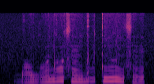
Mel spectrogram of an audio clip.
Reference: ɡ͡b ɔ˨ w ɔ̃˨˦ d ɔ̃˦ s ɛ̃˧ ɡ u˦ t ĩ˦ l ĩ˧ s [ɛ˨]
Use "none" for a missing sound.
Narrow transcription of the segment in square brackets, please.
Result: ɛ̃˨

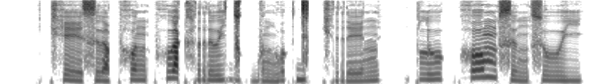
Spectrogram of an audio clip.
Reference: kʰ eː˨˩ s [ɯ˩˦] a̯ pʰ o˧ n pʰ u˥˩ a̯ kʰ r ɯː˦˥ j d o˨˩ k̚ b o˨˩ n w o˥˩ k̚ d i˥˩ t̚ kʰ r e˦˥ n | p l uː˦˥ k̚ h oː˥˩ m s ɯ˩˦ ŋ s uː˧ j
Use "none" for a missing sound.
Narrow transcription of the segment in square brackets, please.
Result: ɯ˩˦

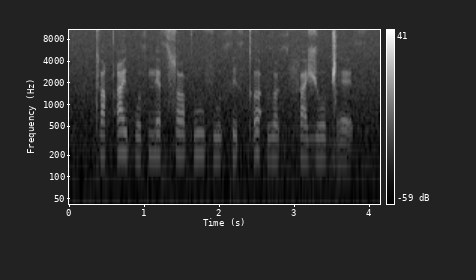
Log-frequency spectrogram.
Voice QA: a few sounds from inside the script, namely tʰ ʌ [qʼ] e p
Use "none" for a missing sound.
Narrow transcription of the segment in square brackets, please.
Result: qʼ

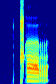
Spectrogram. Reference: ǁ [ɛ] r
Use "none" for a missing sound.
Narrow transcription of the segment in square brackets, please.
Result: ɛ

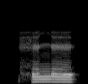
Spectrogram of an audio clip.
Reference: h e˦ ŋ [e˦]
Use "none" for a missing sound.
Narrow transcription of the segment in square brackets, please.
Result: e˦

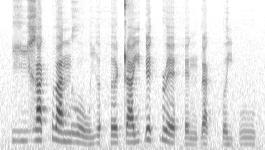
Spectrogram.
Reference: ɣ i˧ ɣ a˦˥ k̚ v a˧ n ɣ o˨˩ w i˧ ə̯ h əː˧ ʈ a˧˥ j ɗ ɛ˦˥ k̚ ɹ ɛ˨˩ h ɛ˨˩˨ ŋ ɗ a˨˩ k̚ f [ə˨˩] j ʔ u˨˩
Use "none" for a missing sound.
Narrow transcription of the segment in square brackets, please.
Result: ə˨˩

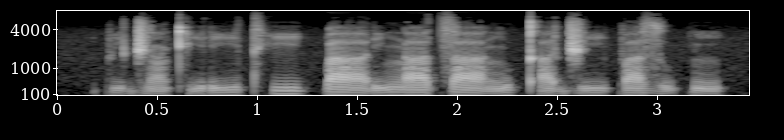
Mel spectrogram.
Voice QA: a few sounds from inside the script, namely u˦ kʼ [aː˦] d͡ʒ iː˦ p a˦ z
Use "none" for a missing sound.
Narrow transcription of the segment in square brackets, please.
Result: a˦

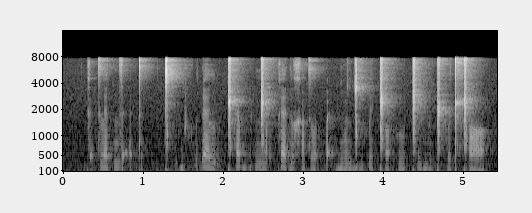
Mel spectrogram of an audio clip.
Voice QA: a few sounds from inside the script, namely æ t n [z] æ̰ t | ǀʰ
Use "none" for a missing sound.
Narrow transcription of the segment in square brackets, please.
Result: z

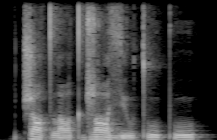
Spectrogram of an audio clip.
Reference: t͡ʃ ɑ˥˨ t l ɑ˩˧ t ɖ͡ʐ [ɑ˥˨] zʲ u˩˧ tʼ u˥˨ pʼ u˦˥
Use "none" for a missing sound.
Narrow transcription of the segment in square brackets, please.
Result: ɑ˥˨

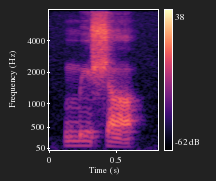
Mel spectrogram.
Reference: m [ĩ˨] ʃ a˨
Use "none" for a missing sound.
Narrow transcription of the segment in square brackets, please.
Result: i˨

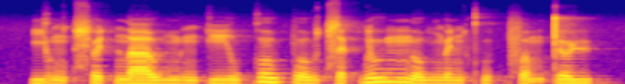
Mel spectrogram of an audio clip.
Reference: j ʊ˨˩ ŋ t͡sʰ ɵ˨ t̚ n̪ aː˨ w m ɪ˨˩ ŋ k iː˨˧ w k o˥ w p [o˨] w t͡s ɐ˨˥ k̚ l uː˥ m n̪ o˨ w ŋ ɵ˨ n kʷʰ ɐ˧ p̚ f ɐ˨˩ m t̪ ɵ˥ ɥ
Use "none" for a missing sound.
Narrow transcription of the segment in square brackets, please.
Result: o˨˥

